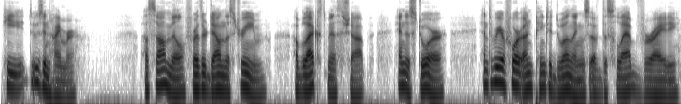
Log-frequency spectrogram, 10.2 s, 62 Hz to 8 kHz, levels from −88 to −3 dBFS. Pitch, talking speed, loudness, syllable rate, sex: 115 Hz, 140 wpm, -19 LUFS, 4.6 syllables/s, male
